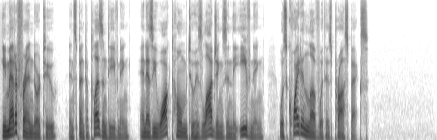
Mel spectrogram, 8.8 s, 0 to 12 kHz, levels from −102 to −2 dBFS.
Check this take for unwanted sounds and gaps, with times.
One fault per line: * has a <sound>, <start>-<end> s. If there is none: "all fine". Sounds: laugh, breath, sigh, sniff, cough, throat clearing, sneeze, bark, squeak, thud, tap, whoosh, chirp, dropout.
all fine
